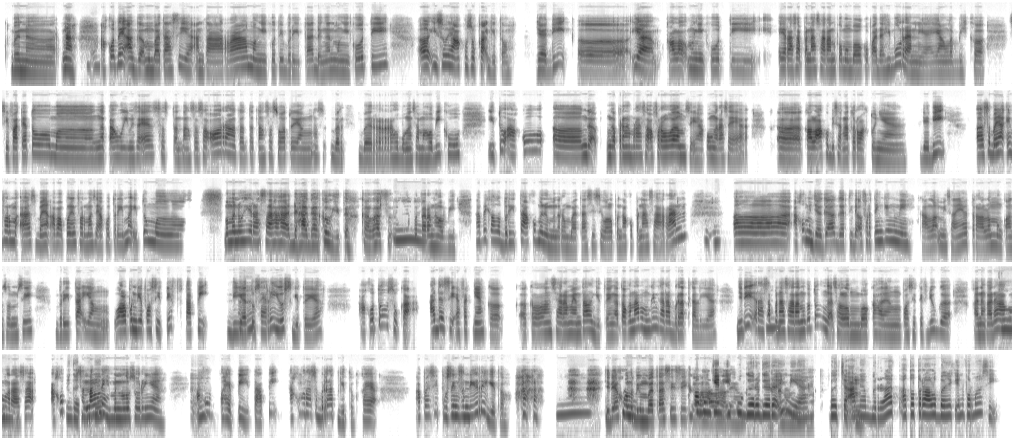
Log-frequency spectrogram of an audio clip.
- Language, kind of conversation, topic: Indonesian, podcast, Bagaimana cara kamu menjaga rasa penasaran setiap hari?
- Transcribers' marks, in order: other background noise; in English: "overwhelmed"; laughing while speaking: "rasa"; in English: "overthinking"; in English: "happy"; chuckle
